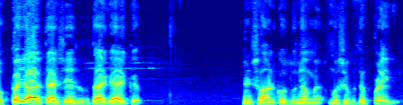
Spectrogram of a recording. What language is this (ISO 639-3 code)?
urd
